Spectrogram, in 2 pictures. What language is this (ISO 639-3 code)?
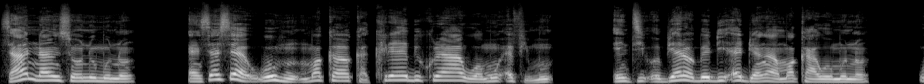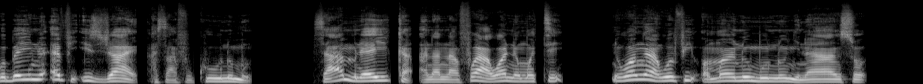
aka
